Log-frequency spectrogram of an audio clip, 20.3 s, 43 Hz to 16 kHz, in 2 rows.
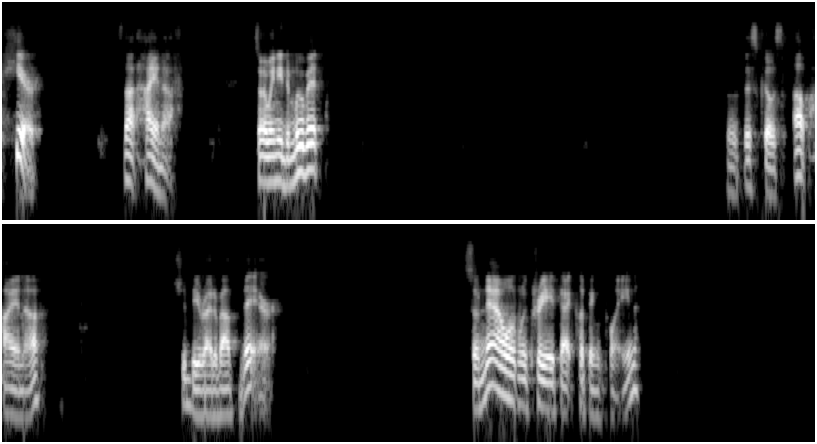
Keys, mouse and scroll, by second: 1.5 scroll, 3.7-5.0 typing, 7.4-11.2 drag, 10.8 F15, 12.5 click, 15.6 Escape, 16.6 click, 17.0 scroll.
